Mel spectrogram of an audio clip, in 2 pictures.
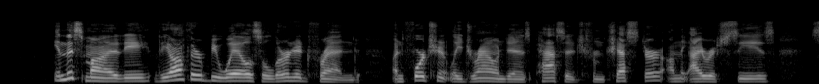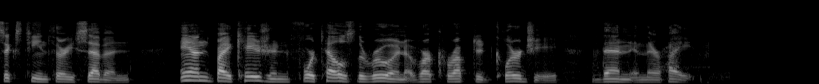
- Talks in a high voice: No, low, 135 Hz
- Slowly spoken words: Yes, slow, 130 wpm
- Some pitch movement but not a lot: Yes, average, 4.3 semitones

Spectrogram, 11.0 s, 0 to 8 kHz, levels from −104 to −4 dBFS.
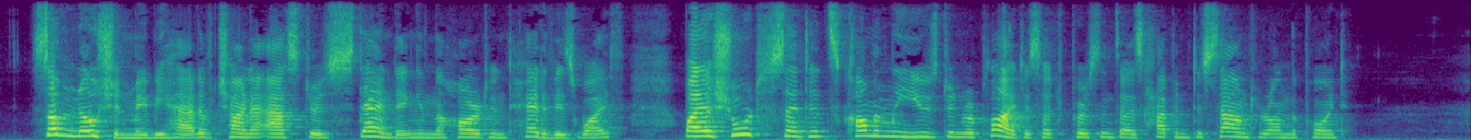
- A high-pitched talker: Yes, high, 200 Hz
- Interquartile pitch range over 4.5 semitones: Yes, average, 5.2 semitones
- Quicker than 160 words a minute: Yes, average, 195 wpm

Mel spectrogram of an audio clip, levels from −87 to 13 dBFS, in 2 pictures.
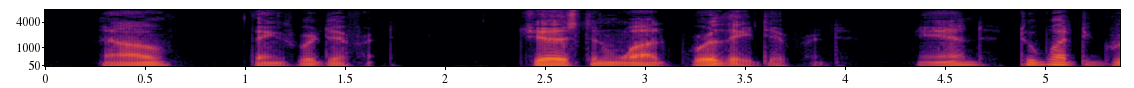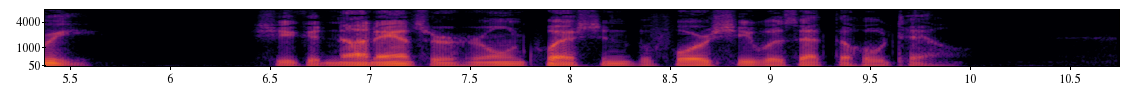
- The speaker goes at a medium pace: Yes, average, 150 wpm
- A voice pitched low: Yes, very low, 80 Hz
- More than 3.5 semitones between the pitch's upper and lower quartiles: No, average, 2.8 semitones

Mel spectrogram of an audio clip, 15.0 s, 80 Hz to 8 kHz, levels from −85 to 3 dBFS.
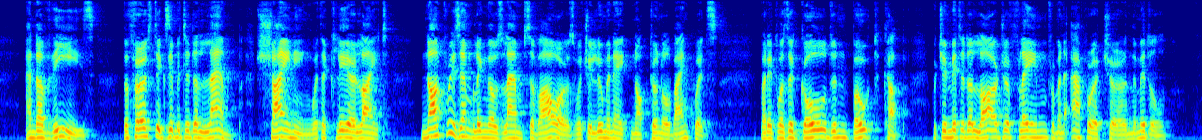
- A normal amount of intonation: Yes, average, 3.6 semitones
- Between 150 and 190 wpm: Yes, average, 165 wpm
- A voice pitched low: Yes, low, 130 Hz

